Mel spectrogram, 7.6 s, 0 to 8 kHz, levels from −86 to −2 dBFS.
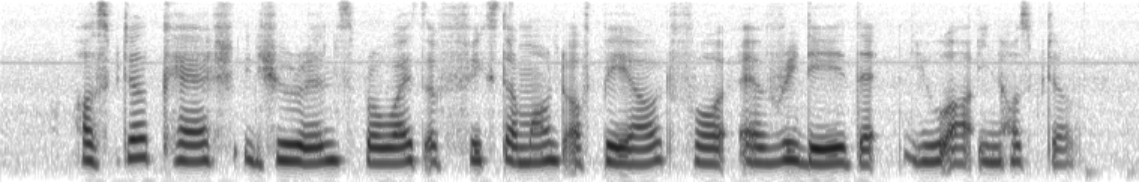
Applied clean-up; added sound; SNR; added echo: none; none; none; none.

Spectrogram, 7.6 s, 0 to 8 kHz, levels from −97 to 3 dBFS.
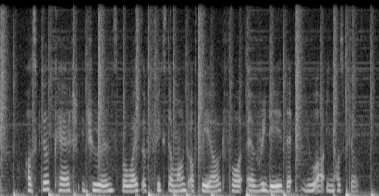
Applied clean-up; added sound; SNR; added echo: none; Drum / Drum kit; 7 dB; none.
